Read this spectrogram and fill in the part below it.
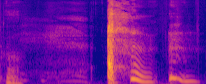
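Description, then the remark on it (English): A single cough, muffled into a shirt, bursts out, followed by short voiced, throaty sounds, with a brief low vocal murmur just before. “I'm coughing into my shirt”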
